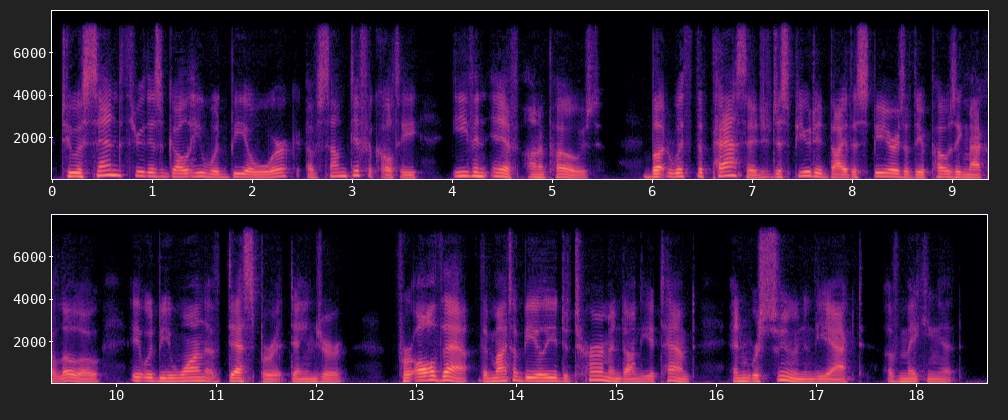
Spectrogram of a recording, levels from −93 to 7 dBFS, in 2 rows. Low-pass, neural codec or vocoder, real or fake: 7.2 kHz; codec, 16 kHz, 0.8 kbps, ZipCodec; fake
